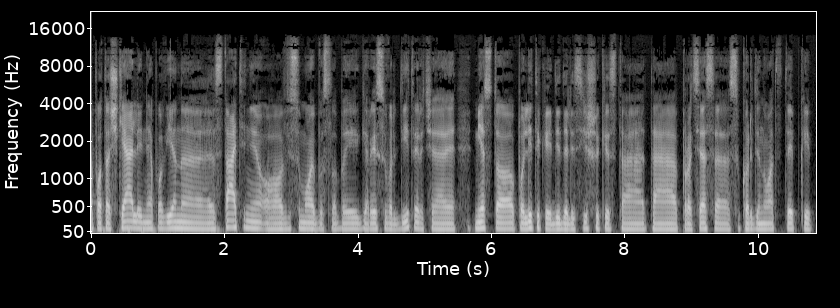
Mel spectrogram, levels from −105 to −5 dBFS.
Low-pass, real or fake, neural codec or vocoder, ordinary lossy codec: 14.4 kHz; real; none; MP3, 64 kbps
